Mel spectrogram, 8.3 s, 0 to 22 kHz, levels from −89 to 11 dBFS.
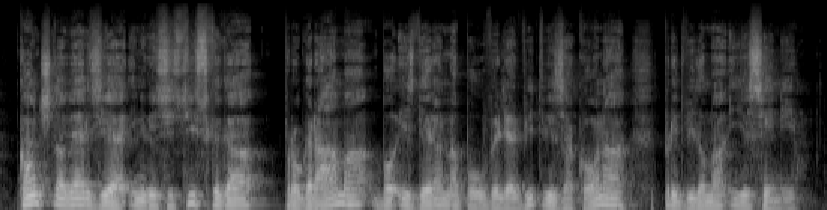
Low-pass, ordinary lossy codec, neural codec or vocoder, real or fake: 19.8 kHz; none; vocoder, 44.1 kHz, 128 mel bands every 512 samples, BigVGAN v2; fake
